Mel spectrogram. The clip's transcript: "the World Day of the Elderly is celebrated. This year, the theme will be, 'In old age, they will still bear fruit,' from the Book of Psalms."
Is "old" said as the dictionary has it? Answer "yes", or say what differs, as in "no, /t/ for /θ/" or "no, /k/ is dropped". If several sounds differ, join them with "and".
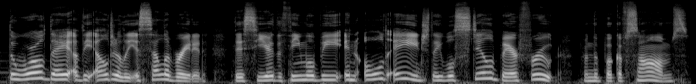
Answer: yes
